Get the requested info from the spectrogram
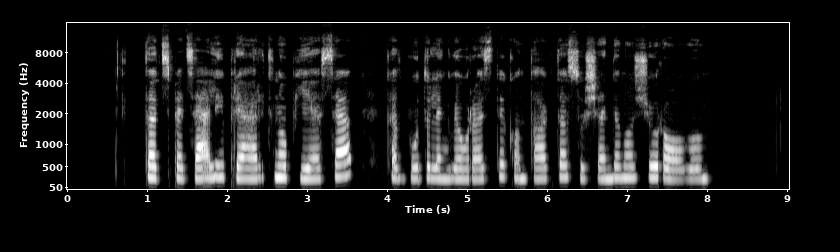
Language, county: Lithuanian, Vilnius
